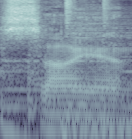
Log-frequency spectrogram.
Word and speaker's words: cyan: Phi went to the yellow door, and Kay took the cyan door.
